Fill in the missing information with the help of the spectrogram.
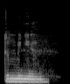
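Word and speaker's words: Demián: Demian. – Demian Bichir? Don't know how to pronounce that. – Yeah. I would actually pronounce as Demian. Demian.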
